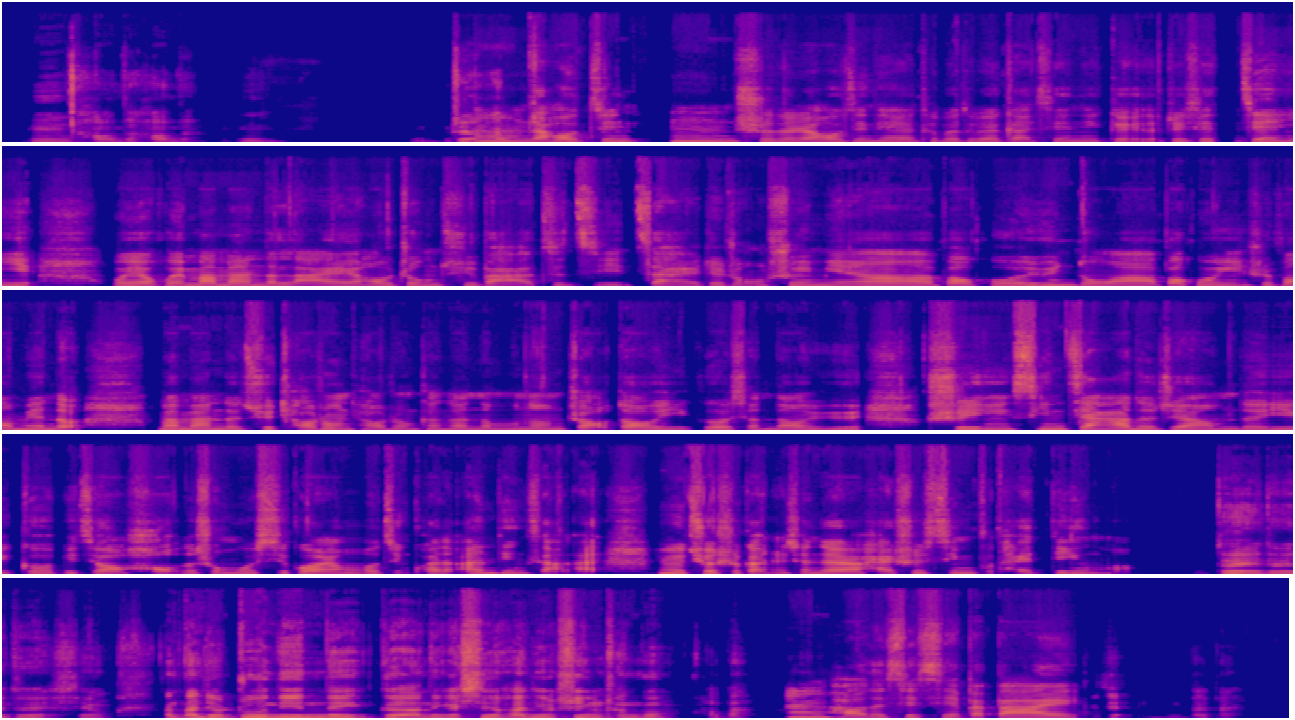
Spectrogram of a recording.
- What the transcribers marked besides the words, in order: lip smack
- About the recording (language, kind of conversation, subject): Chinese, advice, 旅行或搬家后，我该怎么更快恢复健康习惯？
